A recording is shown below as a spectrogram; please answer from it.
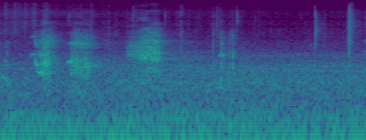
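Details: Parrots in a neighbourhood: three harsh, raspy squawks in quick succession in the first second and a half, then quieter scattered calls over faint background noise.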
